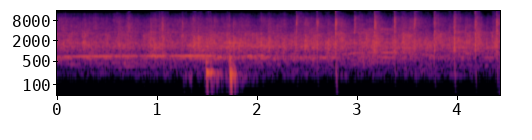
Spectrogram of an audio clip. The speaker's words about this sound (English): Okay, let's use our physical man and let's put forth some effort with a hand clap and with our voices lifted again. Come on, that's it. Come on, great men of God.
